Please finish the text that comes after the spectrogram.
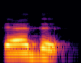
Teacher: قد bouncing sound ہوگی, مخرج سے ہلا کر پڑھنا ہے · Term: قلقلہ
